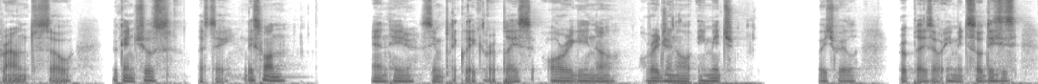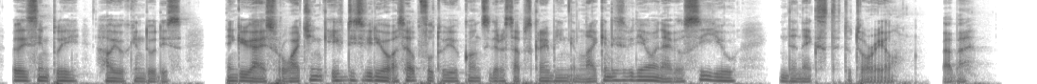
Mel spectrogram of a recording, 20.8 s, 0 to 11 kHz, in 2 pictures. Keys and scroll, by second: 20.7 -.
